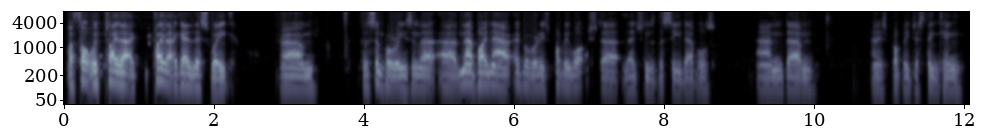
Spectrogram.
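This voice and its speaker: A man's voice: fairly low pitch, fairly even intonation, normal speed, warm tone, dry recording, clean studio sound. A man hosting a live chat show over a video call, talking in a chatty, wry and opinionated way. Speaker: host. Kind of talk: casual live-stream chat.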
